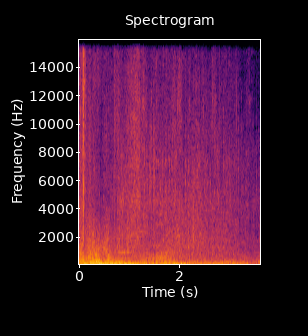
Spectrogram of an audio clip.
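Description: Incendio fire spell cast in Hogwarts Legacy, a loud booming burst of flame that erupts at once and then rumbles and crackles as it slowly fades.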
